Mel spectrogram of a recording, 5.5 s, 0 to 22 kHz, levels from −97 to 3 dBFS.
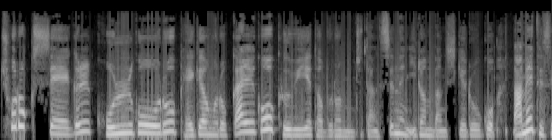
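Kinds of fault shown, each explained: Filter restarted on every block: the filter's stored state is discarded at each block boundary, so every block starts from rest with a small transient. Throughout this speech the result is a steady 50 Hz buzz, pointing to 20 ms blocks, that rises and falls with level.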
